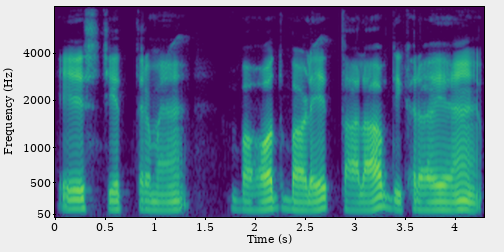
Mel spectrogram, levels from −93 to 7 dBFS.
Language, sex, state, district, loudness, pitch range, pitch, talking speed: Hindi, male, Jharkhand, Deoghar, -19 LUFS, 115-125 Hz, 120 Hz, 125 wpm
